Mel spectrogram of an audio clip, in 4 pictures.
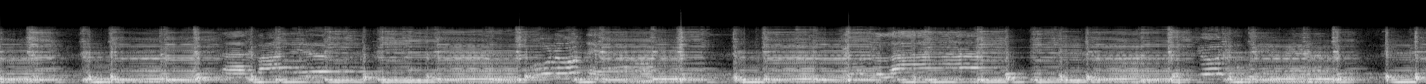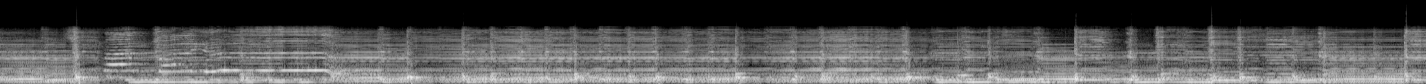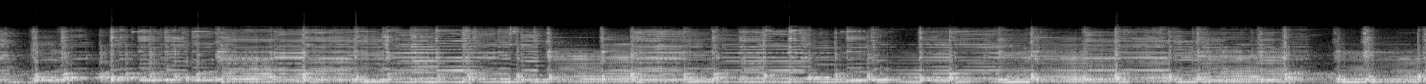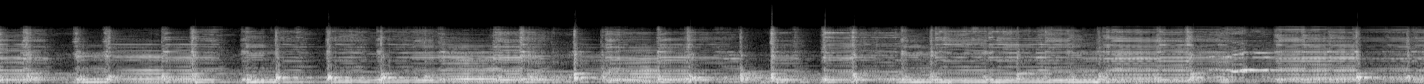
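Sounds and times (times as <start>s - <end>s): acoustic guitar playing blues: 0.0s - 57.0s
bongos struck by hand: 6.7s - 57.0s.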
